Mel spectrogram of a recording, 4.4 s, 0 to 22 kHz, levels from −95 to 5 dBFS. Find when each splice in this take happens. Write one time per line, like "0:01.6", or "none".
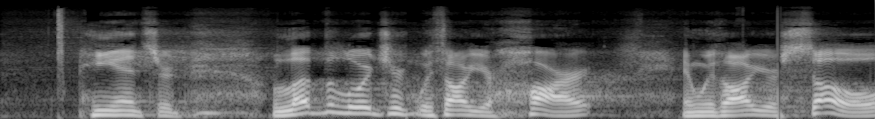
0:02.0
